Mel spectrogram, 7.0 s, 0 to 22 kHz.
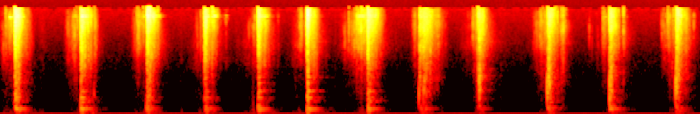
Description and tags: Small bag of coins dropped. A lot of sounds to choose from.
Rode ntg2 with zoomh4npro.
coin, gold, money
